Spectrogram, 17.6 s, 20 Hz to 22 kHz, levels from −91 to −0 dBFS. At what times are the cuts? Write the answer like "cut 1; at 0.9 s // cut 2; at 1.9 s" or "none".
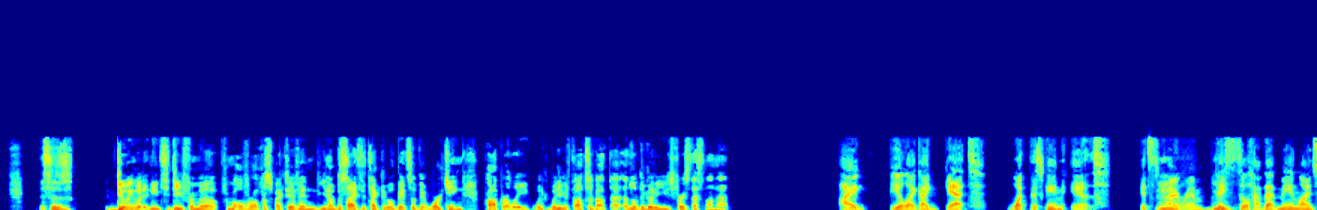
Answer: cut 1; at 7.2 s // cut 2; at 16.2 s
